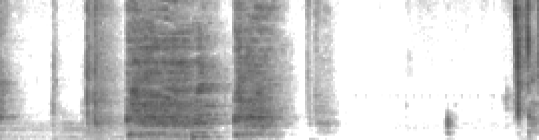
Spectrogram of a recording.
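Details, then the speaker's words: Occasional coughs from an adult woman while colouring, lingering from an illness that is not completely gone. "occasionally I still get the um the coughs because it's not completely gone as you can hear"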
